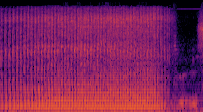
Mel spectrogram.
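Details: A single harsh, low, buzzing snore under a second, illustrating snoring from tongue and tissues partially collapsing onto the pharyngeal wall, as opposed to obstructive sleep apnea: snoring.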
